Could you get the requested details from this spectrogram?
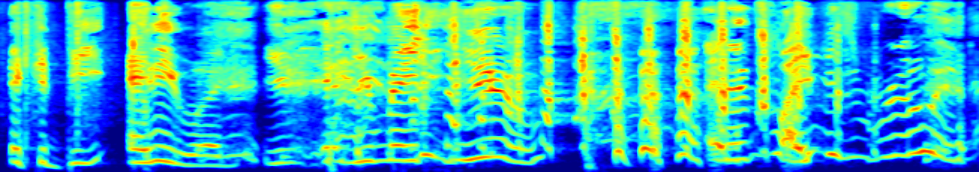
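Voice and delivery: laughing through mock tears; slow, high, laugh-crying lament. Real, not acted.

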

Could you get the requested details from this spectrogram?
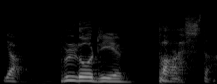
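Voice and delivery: mock-offended Scottish outburst; exaggerated Scottish scolding; put-on Scottish accent. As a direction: play the indignant Scot, drawing out the insult. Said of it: "It's very Scottish".

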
